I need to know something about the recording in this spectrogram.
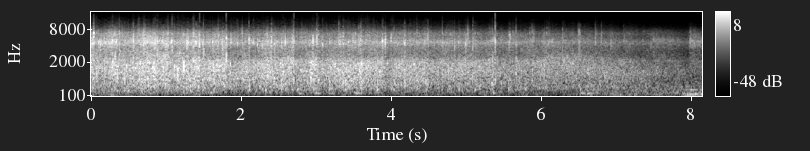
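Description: Congregation and choir applauding, a dense crowd clapping that slowly dies down toward the end.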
